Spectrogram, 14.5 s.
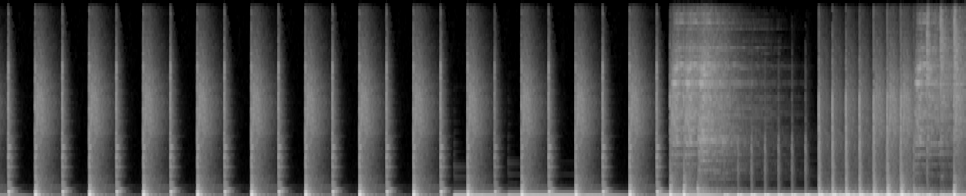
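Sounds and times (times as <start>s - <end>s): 
backing music: 0.0s - 1.7s, 6.3s - 14.4s.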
